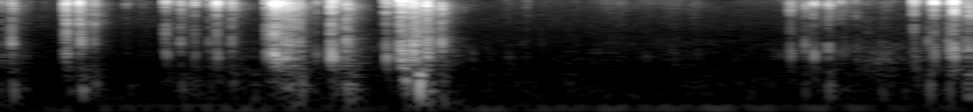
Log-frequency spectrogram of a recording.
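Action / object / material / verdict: scrape / children's synthetic sneaker with velcro straps / synthetic / none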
